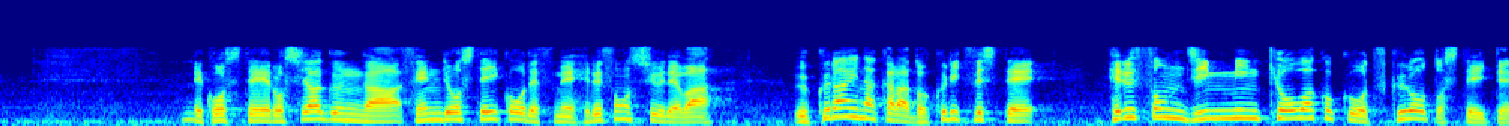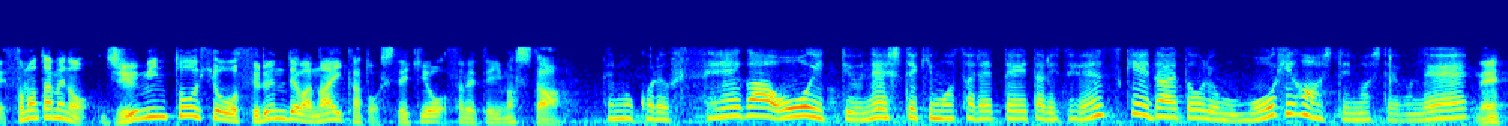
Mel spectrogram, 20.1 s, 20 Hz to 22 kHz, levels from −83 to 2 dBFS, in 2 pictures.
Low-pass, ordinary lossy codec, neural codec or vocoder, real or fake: 5.4 kHz; Opus, 24 kbps; none; real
